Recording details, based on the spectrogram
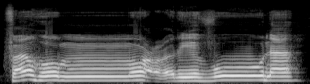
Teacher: मीम साकिन के बाद क्या आया, मीम। तो इस मीम को मीम से मिलाकर गुन्ना करेंगे। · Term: इदगाम शफवी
